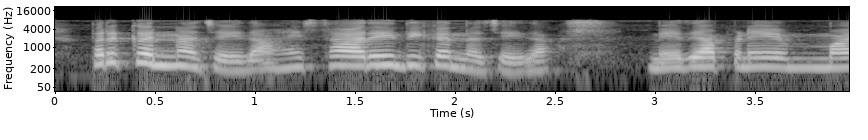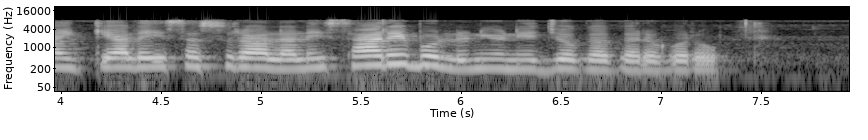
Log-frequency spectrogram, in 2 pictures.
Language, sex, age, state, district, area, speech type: Dogri, female, 30-45, Jammu and Kashmir, Jammu, rural, spontaneous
